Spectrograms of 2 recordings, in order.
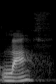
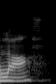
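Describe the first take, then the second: First: It has a short northern-style vowel. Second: It has a long southern-style vowel.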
